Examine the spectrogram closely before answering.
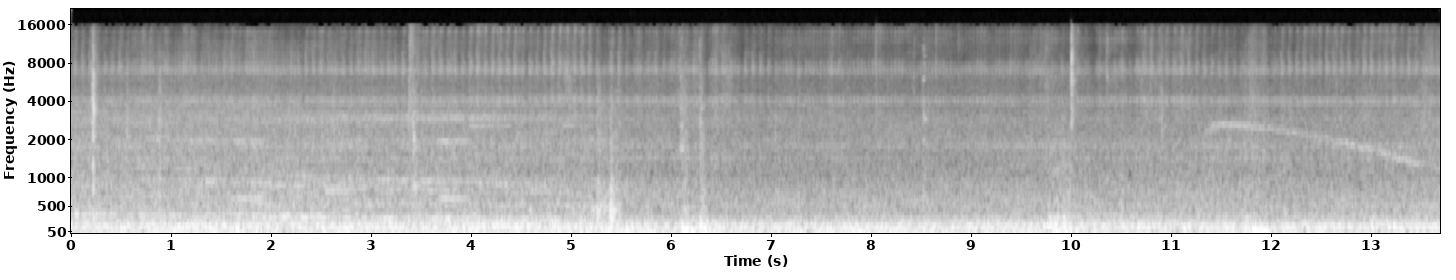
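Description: A stopped train hums with a low, steady drone.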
